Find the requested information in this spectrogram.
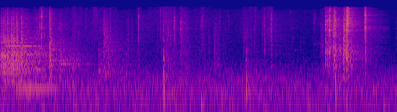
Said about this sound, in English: Oh, wait. Someone's opening up the shelter door.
